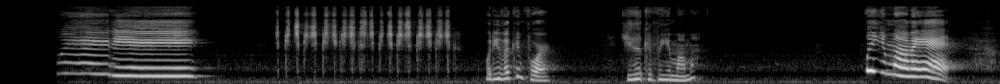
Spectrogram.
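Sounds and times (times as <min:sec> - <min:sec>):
rapid rhythmic scratching: 0:02.8 - 0:04.6.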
